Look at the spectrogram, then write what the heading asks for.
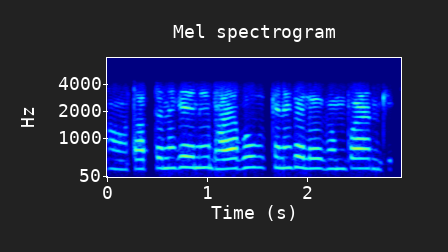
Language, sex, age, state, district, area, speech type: Assamese, female, 30-45, Assam, Dibrugarh, rural, conversation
